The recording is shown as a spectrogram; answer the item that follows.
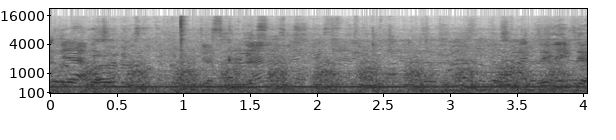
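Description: Steady cabin hum of an Airbus A319 taxiing after landing, a constant drone from its engines and air systems, with passengers talking nearby.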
